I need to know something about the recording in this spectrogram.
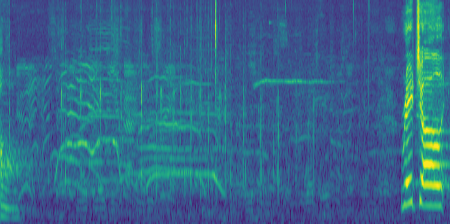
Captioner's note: applause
